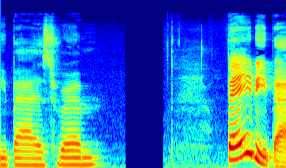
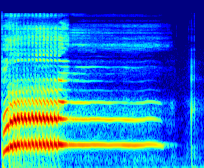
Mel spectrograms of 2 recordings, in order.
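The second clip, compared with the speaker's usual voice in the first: very high, louder buzzing brrr; alarm ringing; 7 dB louder than usual. Acted. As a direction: ring like an alarm clock. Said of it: "went the alarm clock".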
